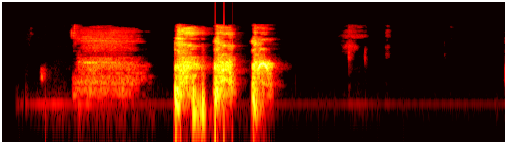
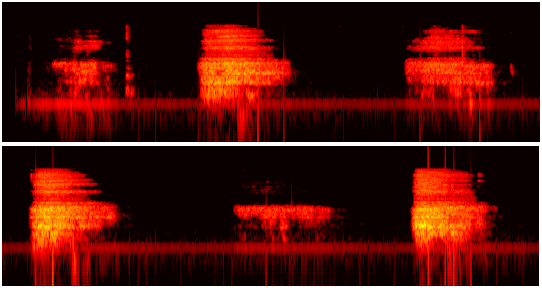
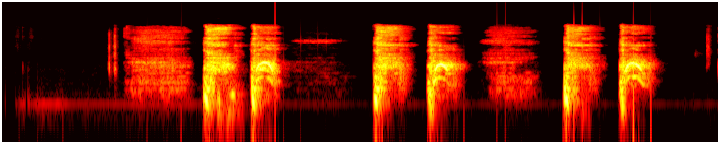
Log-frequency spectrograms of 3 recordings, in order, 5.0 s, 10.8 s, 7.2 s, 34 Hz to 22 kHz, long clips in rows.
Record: {"cough_length": "5.0 s", "cough_amplitude": 31449, "cough_signal_mean_std_ratio": 0.32, "exhalation_length": "10.8 s", "exhalation_amplitude": 8260, "exhalation_signal_mean_std_ratio": 0.4, "three_cough_length": "7.2 s", "three_cough_amplitude": 31546, "three_cough_signal_mean_std_ratio": 0.4, "survey_phase": "beta (2021-08-13 to 2022-03-07)", "age": "45-64", "gender": "Male", "wearing_mask": "No", "symptom_none": true, "symptom_onset": "4 days", "smoker_status": "Never smoked", "respiratory_condition_asthma": false, "respiratory_condition_other": false, "recruitment_source": "REACT", "submission_delay": "4 days", "covid_test_result": "Negative", "covid_test_method": "RT-qPCR", "influenza_a_test_result": "Negative", "influenza_b_test_result": "Negative"}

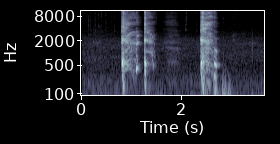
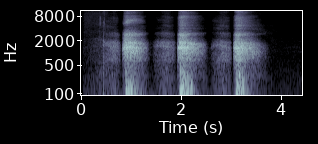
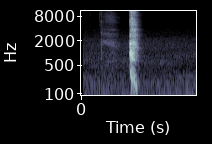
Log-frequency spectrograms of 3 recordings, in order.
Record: {"three_cough_length": "3.7 s", "three_cough_amplitude": 11650, "three_cough_signal_mean_std_ratio": 0.34, "exhalation_length": "4.4 s", "exhalation_amplitude": 8021, "exhalation_signal_mean_std_ratio": 0.46, "cough_length": "2.3 s", "cough_amplitude": 18768, "cough_signal_mean_std_ratio": 0.2, "survey_phase": "beta (2021-08-13 to 2022-03-07)", "age": "18-44", "gender": "Female", "wearing_mask": "No", "symptom_cough_any": true, "symptom_onset": "11 days", "smoker_status": "Never smoked", "respiratory_condition_asthma": false, "respiratory_condition_other": false, "recruitment_source": "REACT", "submission_delay": "5 days", "covid_test_result": "Negative", "covid_test_method": "RT-qPCR"}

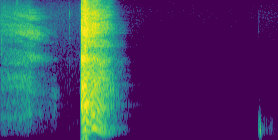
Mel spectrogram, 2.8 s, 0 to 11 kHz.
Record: {"cough_length": "2.8 s", "cough_amplitude": 26028, "cough_signal_mean_std_ratio": 0.22, "survey_phase": "alpha (2021-03-01 to 2021-08-12)", "age": "65+", "gender": "Male", "wearing_mask": "No", "symptom_none": true, "smoker_status": "Never smoked", "respiratory_condition_asthma": false, "respiratory_condition_other": false, "recruitment_source": "REACT", "submission_delay": "1 day", "covid_test_result": "Negative", "covid_test_method": "RT-qPCR"}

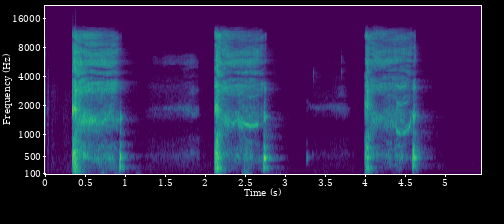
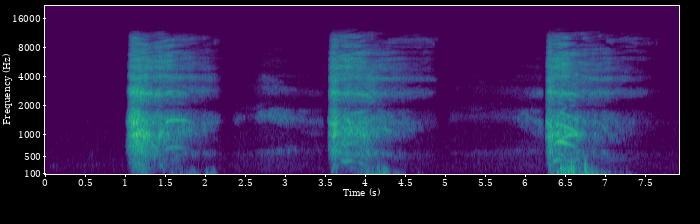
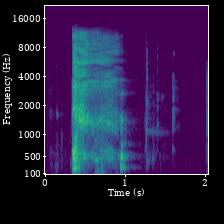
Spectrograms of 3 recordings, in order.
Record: {"three_cough_length": "5.5 s", "three_cough_amplitude": 31465, "three_cough_signal_mean_std_ratio": 0.37, "exhalation_length": "7.9 s", "exhalation_amplitude": 16118, "exhalation_signal_mean_std_ratio": 0.4, "cough_length": "2.0 s", "cough_amplitude": 21133, "cough_signal_mean_std_ratio": 0.36, "survey_phase": "beta (2021-08-13 to 2022-03-07)", "age": "45-64", "gender": "Female", "wearing_mask": "No", "symptom_runny_or_blocked_nose": true, "symptom_fatigue": true, "symptom_headache": true, "symptom_loss_of_taste": true, "symptom_onset": "3 days", "smoker_status": "Ex-smoker", "respiratory_condition_asthma": true, "respiratory_condition_other": false, "recruitment_source": "Test and Trace", "submission_delay": "1 day", "covid_test_result": "Positive", "covid_test_method": "RT-qPCR", "covid_ct_value": 23.5, "covid_ct_gene": "N gene"}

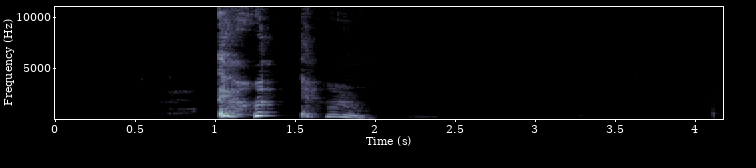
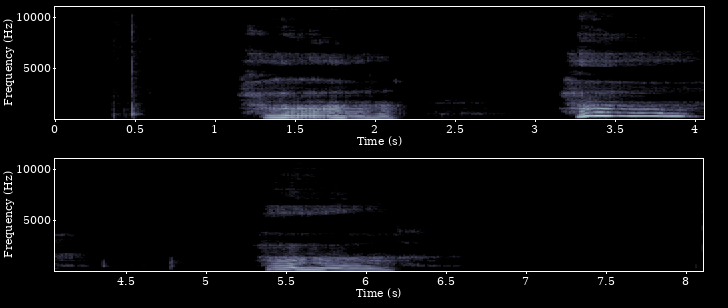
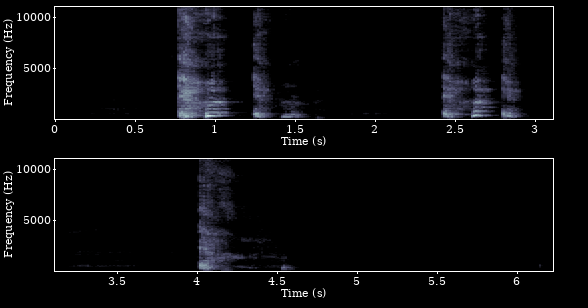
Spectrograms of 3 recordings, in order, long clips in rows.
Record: {"cough_length": "4.2 s", "cough_amplitude": 24608, "cough_signal_mean_std_ratio": 0.22, "exhalation_length": "8.1 s", "exhalation_amplitude": 15797, "exhalation_signal_mean_std_ratio": 0.4, "three_cough_length": "6.2 s", "three_cough_amplitude": 28734, "three_cough_signal_mean_std_ratio": 0.22, "survey_phase": "beta (2021-08-13 to 2022-03-07)", "age": "65+", "gender": "Female", "wearing_mask": "No", "symptom_cough_any": true, "symptom_runny_or_blocked_nose": true, "symptom_sore_throat": true, "symptom_onset": "8 days", "smoker_status": "Never smoked", "respiratory_condition_asthma": false, "respiratory_condition_other": false, "recruitment_source": "REACT", "submission_delay": "1 day", "covid_test_result": "Negative", "covid_test_method": "RT-qPCR", "influenza_a_test_result": "Negative", "influenza_b_test_result": "Negative"}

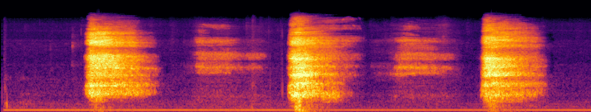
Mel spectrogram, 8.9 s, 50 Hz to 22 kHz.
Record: {"exhalation_length": "8.9 s", "exhalation_amplitude": 14450, "exhalation_signal_mean_std_ratio": 0.41, "survey_phase": "beta (2021-08-13 to 2022-03-07)", "age": "18-44", "gender": "Female", "wearing_mask": "No", "symptom_none": true, "smoker_status": "Current smoker (e-cigarettes or vapes only)", "respiratory_condition_asthma": false, "respiratory_condition_other": false, "recruitment_source": "REACT", "submission_delay": "4 days", "covid_test_result": "Negative", "covid_test_method": "RT-qPCR"}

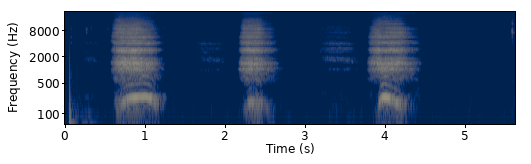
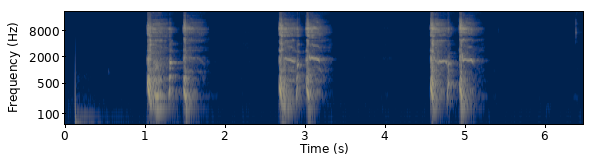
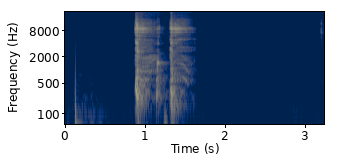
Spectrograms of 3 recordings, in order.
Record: {"exhalation_length": "5.6 s", "exhalation_amplitude": 4808, "exhalation_signal_mean_std_ratio": 0.41, "three_cough_length": "6.5 s", "three_cough_amplitude": 20548, "three_cough_signal_mean_std_ratio": 0.33, "cough_length": "3.2 s", "cough_amplitude": 22679, "cough_signal_mean_std_ratio": 0.25, "survey_phase": "alpha (2021-03-01 to 2021-08-12)", "age": "45-64", "gender": "Female", "wearing_mask": "No", "symptom_fatigue": true, "symptom_headache": true, "symptom_onset": "12 days", "smoker_status": "Ex-smoker", "respiratory_condition_asthma": false, "respiratory_condition_other": false, "recruitment_source": "REACT", "submission_delay": "2 days", "covid_test_result": "Negative", "covid_test_method": "RT-qPCR"}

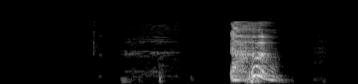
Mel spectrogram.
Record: {"three_cough_length": "3.6 s", "three_cough_amplitude": 28130, "three_cough_signal_mean_std_ratio": 0.27, "survey_phase": "beta (2021-08-13 to 2022-03-07)", "age": "45-64", "gender": "Female", "wearing_mask": "No", "symptom_cough_any": true, "symptom_runny_or_blocked_nose": true, "symptom_sore_throat": true, "symptom_fatigue": true, "symptom_headache": true, "smoker_status": "Current smoker (1 to 10 cigarettes per day)", "respiratory_condition_asthma": false, "respiratory_condition_other": false, "recruitment_source": "Test and Trace", "submission_delay": "2 days", "covid_test_result": "Positive", "covid_test_method": "RT-qPCR", "covid_ct_value": 30.5, "covid_ct_gene": "ORF1ab gene", "covid_ct_mean": 31.7, "covid_viral_load": "39 copies/ml", "covid_viral_load_category": "Minimal viral load (< 10K copies/ml)"}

